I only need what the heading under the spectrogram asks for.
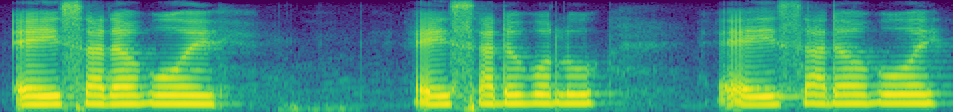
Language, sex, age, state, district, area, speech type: Assamese, female, 30-45, Assam, Sivasagar, rural, spontaneous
